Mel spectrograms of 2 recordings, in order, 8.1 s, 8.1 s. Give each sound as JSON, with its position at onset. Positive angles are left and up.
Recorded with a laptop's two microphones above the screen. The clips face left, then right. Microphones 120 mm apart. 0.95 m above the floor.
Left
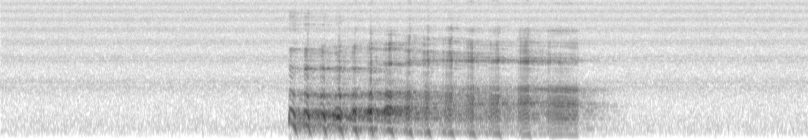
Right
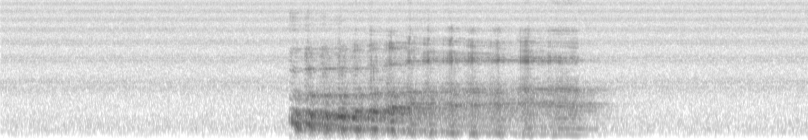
{"t": 2.9, "sound": "laughter", "side_deg": 80, "distance_m": 3.5}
